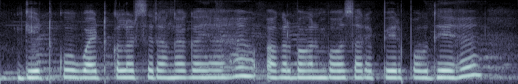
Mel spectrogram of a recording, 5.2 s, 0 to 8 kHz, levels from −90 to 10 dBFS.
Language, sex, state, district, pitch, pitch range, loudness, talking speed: Hindi, female, Bihar, West Champaran, 245 Hz, 240-250 Hz, -14 LUFS, 185 wpm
